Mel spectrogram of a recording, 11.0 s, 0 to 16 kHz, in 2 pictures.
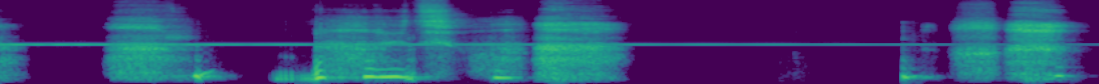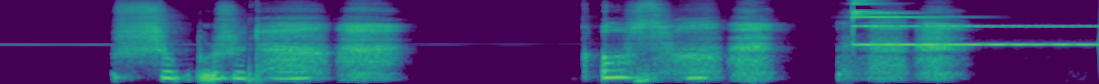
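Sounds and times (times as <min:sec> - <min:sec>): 
bell ringing: 0:00.0 - 0:06.4, 0:09.7 - 0:10.9
speech: 0:01.8 - 0:03.1, 0:06.3 - 0:07.5.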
